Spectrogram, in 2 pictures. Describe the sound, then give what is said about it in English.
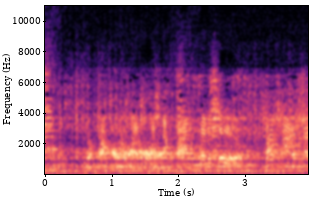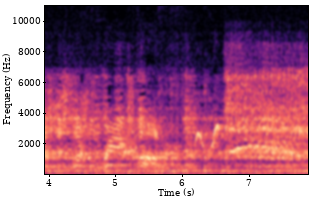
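A horse whinnies in an animated cartoon intro with shrill, wavering neighs that rise and fall across a dense, loud wash of music and sound effects, several cries repeating over a few seconds. “This horse just turned into a fucking horse man?”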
